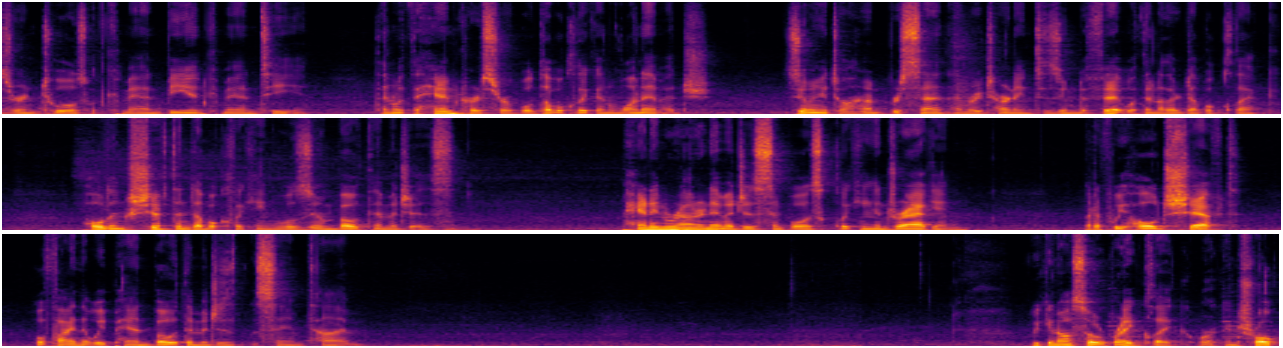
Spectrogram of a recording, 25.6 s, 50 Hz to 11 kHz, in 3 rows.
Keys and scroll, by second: 0.1 super+t.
